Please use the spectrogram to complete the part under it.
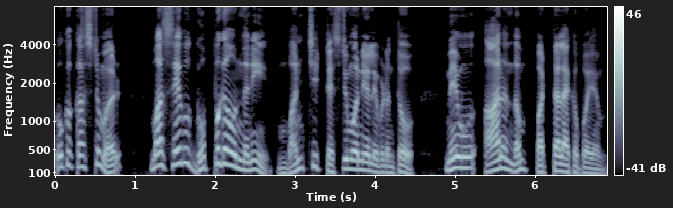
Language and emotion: Telugu, happy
